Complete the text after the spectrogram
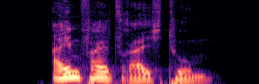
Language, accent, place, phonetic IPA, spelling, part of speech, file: German, Germany, Berlin, [ˈaɪ̯nfalsˌʁaɪ̯çtuːm], Einfallsreichtum, noun, De-Einfallsreichtum.ogg
- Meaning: ingenuity, inventiveness, resourcefulness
